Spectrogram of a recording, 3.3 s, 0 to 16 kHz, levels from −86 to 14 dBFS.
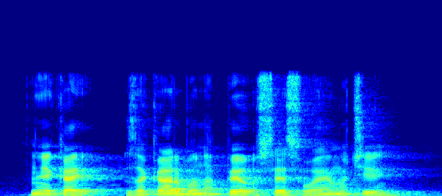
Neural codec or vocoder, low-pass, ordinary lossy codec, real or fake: none; 9.9 kHz; none; real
